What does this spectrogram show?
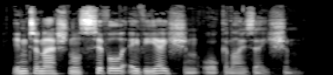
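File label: "international civil aviation organization", British English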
